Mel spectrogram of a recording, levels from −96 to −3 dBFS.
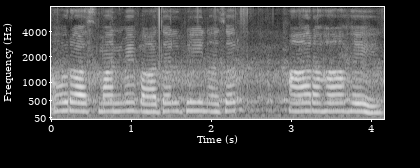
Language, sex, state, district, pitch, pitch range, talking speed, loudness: Hindi, female, Rajasthan, Jaipur, 220 Hz, 215-230 Hz, 130 wpm, -20 LUFS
